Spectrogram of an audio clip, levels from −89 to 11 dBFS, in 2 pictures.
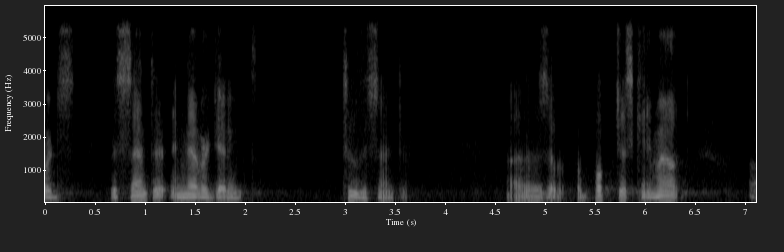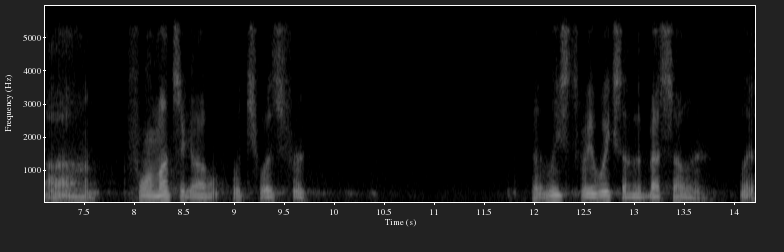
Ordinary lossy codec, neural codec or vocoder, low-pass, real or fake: Opus, 16 kbps; autoencoder, 48 kHz, 32 numbers a frame, DAC-VAE, trained on Japanese speech; 5.4 kHz; fake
